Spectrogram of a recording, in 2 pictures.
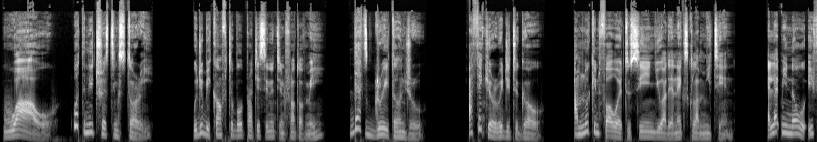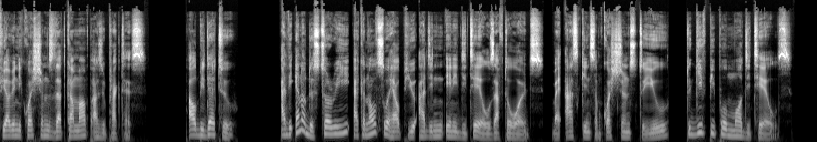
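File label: African English, male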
